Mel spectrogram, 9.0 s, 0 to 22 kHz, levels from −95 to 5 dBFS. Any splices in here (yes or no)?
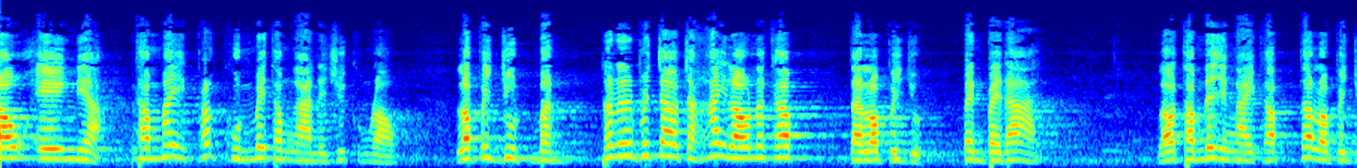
no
